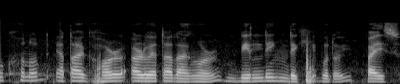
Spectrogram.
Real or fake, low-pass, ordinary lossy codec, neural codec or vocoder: fake; 7.2 kHz; none; vocoder, 22.05 kHz, 80 mel bands, WaveNeXt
